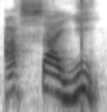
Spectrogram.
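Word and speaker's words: açaí: never said it aloud the fruit whose name is pronounced in three syllables is acai right somebody else said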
